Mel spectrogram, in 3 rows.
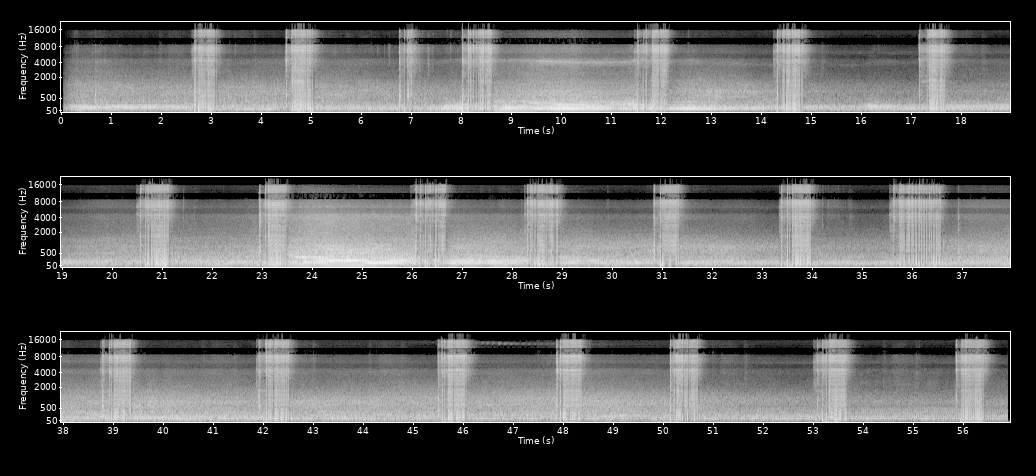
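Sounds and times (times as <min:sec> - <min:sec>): welding arc crackling: 0:02.6 - 0:03.6, 0:04.4 - 0:12.6, 0:14.2 - 0:15.2, 0:17.1 - 0:18.4, 0:20.0 - 0:29.8, 0:30.8 - 0:31.7, 0:33.3 - 0:34.7, 0:35.5 - 0:37.0, 0:38.6 - 0:39.6, 0:41.4 - 0:42.8, 0:45.4 - 0:46.3, 0:47.8 - 0:48.6, 0:50.1 - 0:50.9, 0:53.0 - 0:53.9, 0:55.8 - 0:56.9.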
